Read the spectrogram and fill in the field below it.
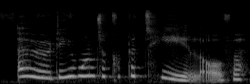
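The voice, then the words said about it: Attempted posh London accent. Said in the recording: “I can't do a London accent to say, I can try ... as they think we sound ... unless you're in like a very posh part of London”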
